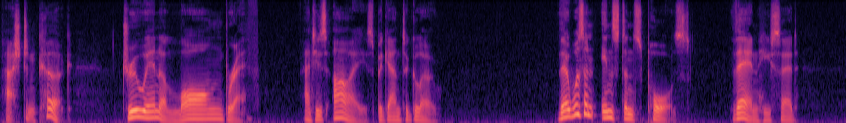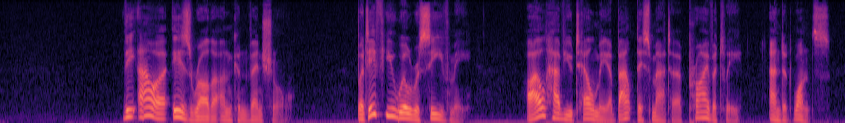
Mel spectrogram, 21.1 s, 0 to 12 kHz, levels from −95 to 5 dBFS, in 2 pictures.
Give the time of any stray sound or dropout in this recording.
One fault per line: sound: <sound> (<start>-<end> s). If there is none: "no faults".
no faults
